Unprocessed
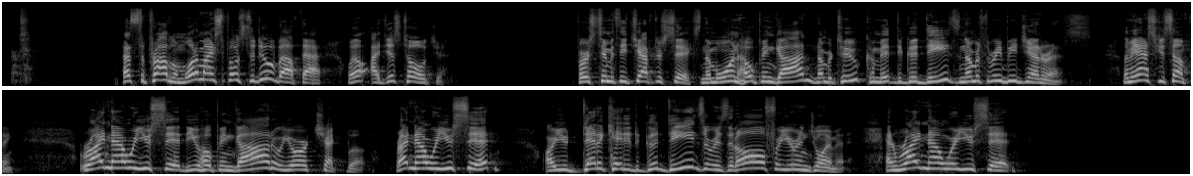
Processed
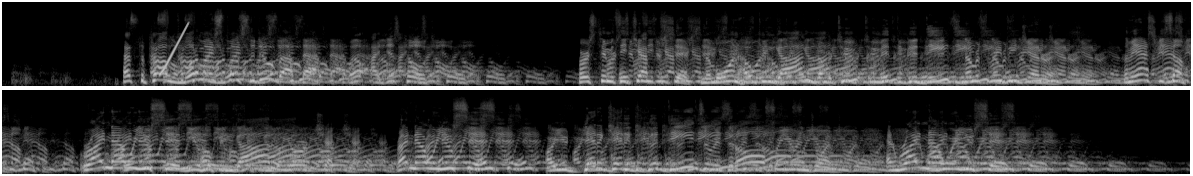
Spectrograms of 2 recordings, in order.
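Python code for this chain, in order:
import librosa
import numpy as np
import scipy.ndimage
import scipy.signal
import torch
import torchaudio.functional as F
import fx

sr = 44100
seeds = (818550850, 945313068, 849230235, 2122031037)

y = fx.tilt_shelf(x, sr, db=8.0, hz=1100.0)
y = fx.echo_split(y, sr, split_hz=620.0, low_ms=396, high_ms=269, feedback_pct=52, wet_db=-4.5)
y = fx.env_lowpass(y, sr, base_hz=330.0, full_db=-19.0)
y = fx.spec_paint(y, sr, seeds[0], shape='rise', start_s=1.57, length_s=0.3, low_hz=520.0, high_hz=8200.0, level_db=-19.0)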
